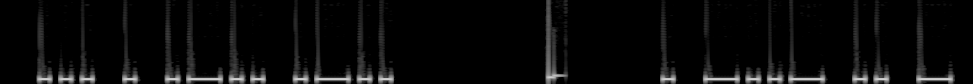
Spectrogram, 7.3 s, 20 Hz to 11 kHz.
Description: Morse code, heard as a keyed tone, about 15 wpm, 700 Hz. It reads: SELL EXIT
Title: Sentences from Top 1100 Words - New Word Drill Alt - 15wpm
